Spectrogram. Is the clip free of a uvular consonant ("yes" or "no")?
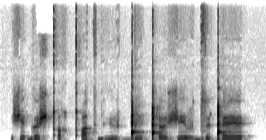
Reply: no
